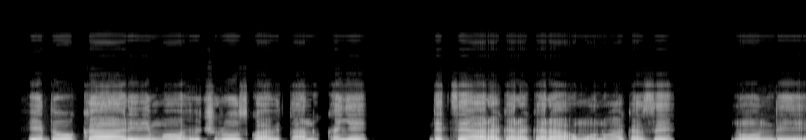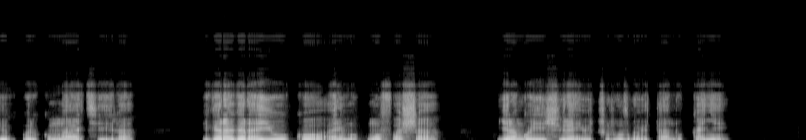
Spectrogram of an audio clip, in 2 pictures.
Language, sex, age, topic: Kinyarwanda, female, 25-35, finance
